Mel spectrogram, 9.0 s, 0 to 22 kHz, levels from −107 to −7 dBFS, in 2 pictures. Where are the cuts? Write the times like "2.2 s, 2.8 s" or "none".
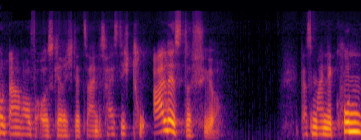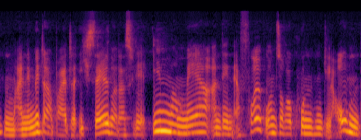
none

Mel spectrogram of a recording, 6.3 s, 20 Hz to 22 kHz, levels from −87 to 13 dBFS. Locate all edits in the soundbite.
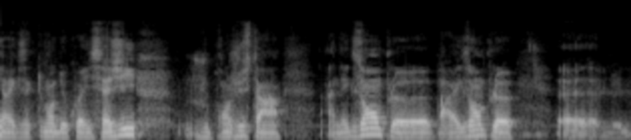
none

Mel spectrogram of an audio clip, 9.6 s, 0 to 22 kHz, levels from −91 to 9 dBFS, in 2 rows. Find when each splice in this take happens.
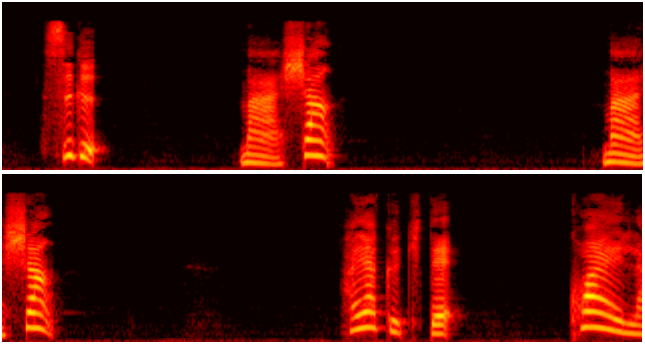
7.2 s

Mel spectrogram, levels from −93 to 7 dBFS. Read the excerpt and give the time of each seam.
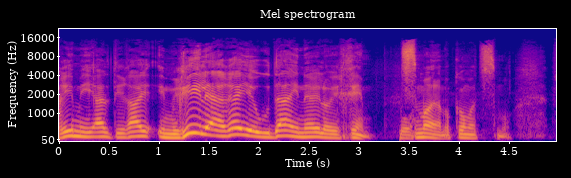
3.4 s

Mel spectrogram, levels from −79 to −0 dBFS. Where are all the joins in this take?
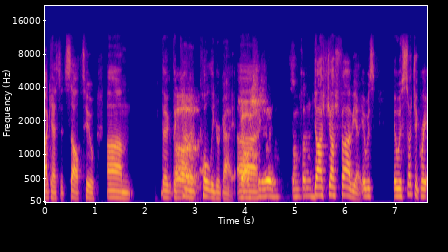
1.1 s, 6.3 s

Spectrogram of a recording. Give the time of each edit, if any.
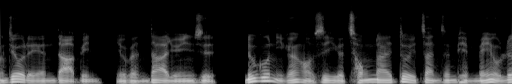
1.2 s, 2.3 s

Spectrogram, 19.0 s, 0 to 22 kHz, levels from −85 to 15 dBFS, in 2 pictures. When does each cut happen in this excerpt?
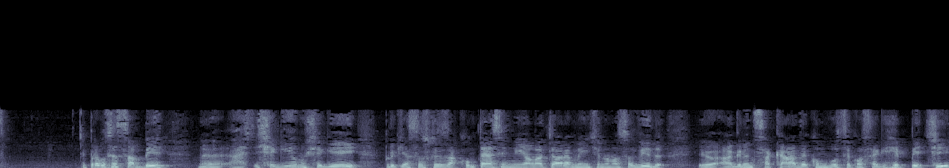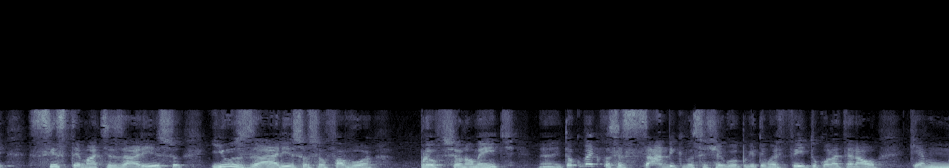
none

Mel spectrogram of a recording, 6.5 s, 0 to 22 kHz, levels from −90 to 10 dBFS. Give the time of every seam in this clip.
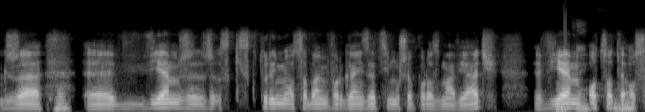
none

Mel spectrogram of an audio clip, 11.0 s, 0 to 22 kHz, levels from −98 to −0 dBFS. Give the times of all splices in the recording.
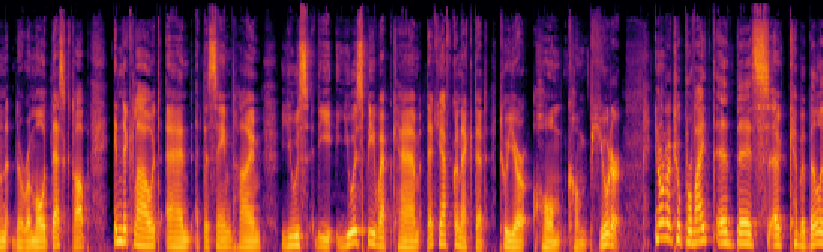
6.6 s

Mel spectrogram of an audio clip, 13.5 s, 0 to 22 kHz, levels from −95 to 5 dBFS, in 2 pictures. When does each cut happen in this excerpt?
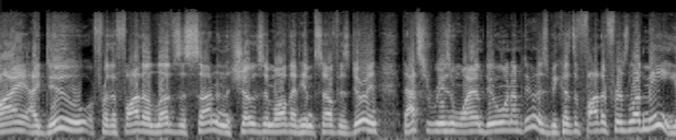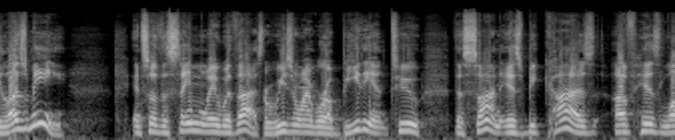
7.9 s, 9.4 s

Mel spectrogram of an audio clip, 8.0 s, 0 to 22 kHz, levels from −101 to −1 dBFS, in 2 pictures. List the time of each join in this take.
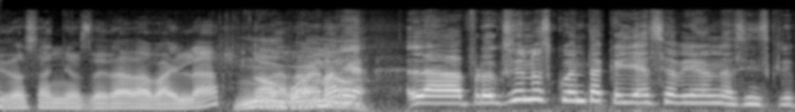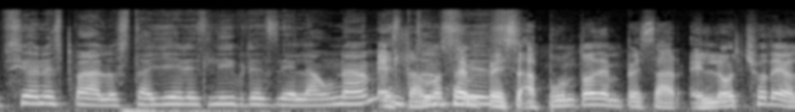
2.0 s, 5.4 s

